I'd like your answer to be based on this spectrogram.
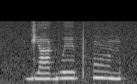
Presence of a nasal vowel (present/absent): present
